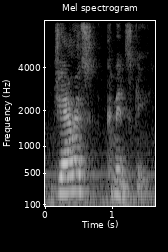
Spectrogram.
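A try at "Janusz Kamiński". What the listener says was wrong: Janusz Kaminski. Well, probably looked, you thought the N was an R.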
